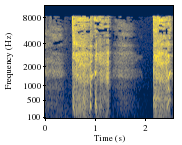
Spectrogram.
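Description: Harsh coughing from a person bothered by allergies: a few loud, raspy bursts separated by short pauses, with no talking.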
